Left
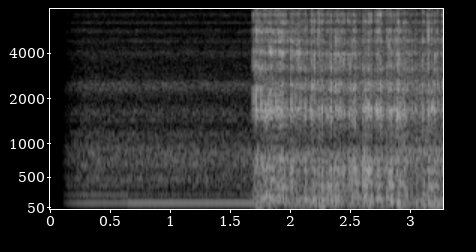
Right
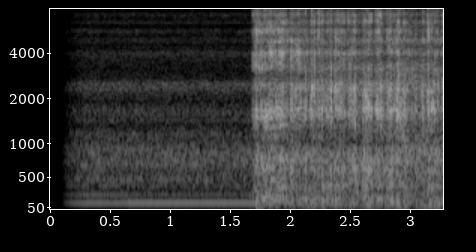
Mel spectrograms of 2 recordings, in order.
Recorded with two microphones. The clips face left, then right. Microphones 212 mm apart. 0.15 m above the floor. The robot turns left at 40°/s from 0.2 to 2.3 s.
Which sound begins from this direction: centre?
Tearing paper, at 1.7 s.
